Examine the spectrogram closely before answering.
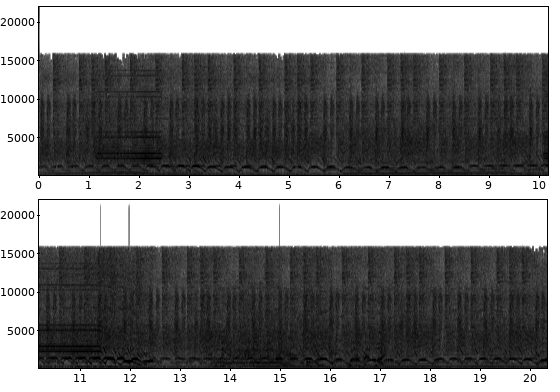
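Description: A car engine roars, rising and dropping in pitch as it changes gear.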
